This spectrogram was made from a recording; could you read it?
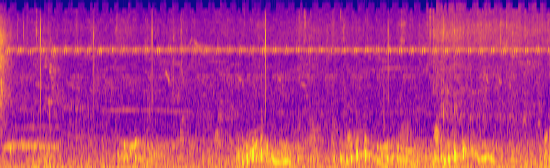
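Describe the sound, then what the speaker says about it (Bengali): Pigeons in a tree cooing in soft repeated low phrases, faint and somewhat distant, with a few chirps and a thin steady background hum, no talk. "আর ওই যে গাছে আছে কবুতরগুলা।"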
